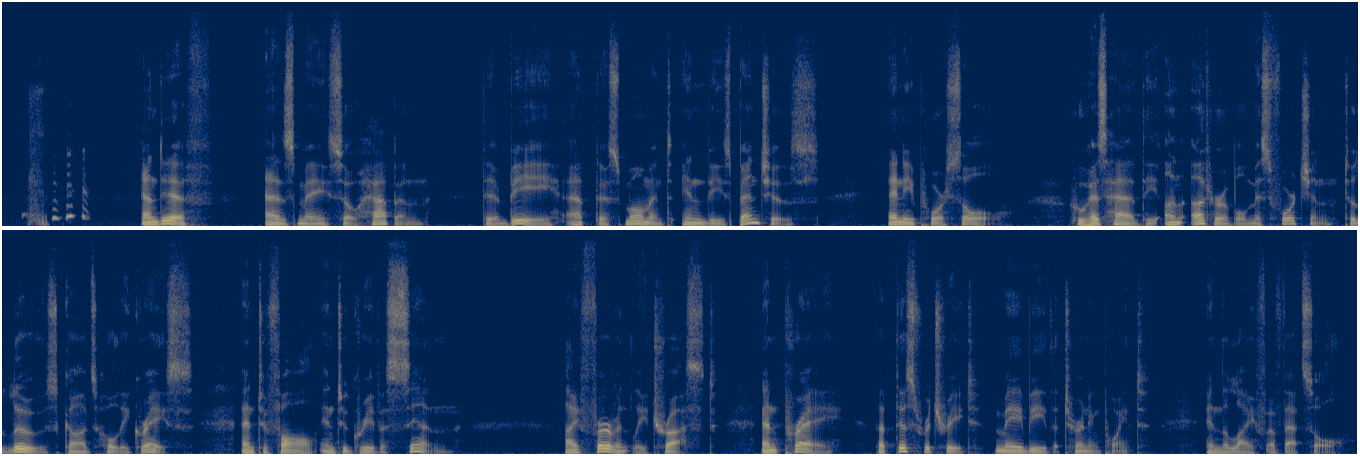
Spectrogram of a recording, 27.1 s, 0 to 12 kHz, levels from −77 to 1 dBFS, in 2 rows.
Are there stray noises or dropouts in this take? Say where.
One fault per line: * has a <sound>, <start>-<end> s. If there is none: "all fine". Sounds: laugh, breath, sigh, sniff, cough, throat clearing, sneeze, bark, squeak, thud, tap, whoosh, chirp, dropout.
* has a laugh, 0.2-0.9 s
